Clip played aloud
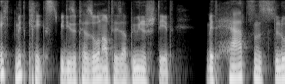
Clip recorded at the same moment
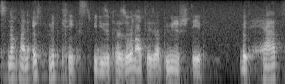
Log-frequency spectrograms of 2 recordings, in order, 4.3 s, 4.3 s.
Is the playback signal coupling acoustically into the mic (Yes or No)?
Yes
